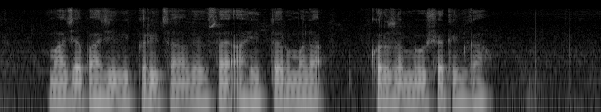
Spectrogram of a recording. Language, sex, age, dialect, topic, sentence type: Marathi, male, 18-24, Standard Marathi, banking, question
